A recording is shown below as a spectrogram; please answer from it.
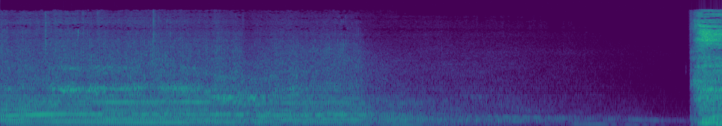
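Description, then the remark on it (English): A getaway car peels out at night with loud, sustained tire squealing and engine roar that fades over several seconds, followed by a sudden burst of noise at the end. “The sound of the getaway car peeling out echoes into the night.”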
